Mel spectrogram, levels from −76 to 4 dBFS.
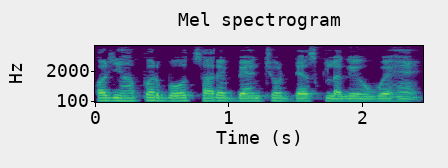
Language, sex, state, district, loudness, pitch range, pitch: Hindi, male, Bihar, Supaul, -17 LUFS, 120-135 Hz, 130 Hz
